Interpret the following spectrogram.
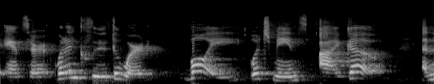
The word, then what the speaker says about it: voy: bit on the pronunciation in Spanish v's and B's sound a lot alike and they're pretty much just a mixture of the two letters after voy you're going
